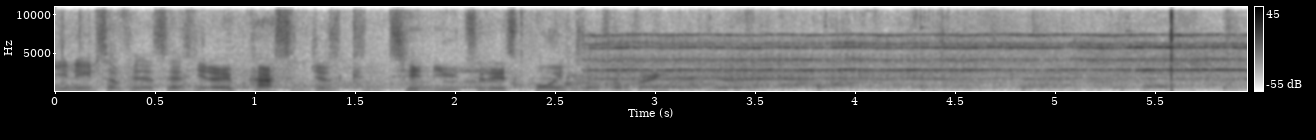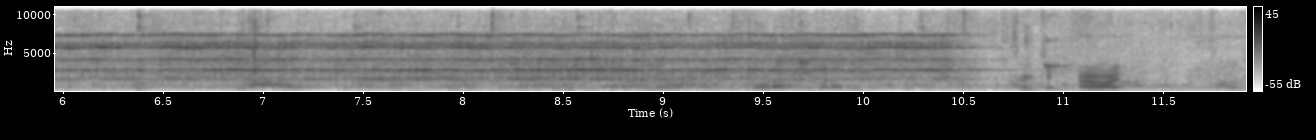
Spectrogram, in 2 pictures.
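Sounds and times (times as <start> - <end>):
speech: 0.0 - 3.9, 11.1 - 11.5
busy murmur of indistinct voices: 0.0 - 11.9
fire alarm ringing in a high-pitched tone: 2.6 - 10.8.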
